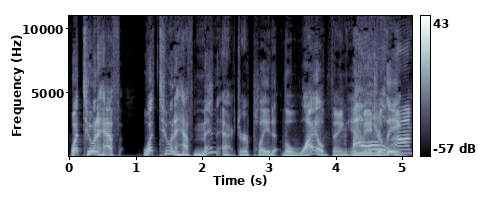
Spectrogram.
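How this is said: It is read in an American accent. "I'm going to go with the American"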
